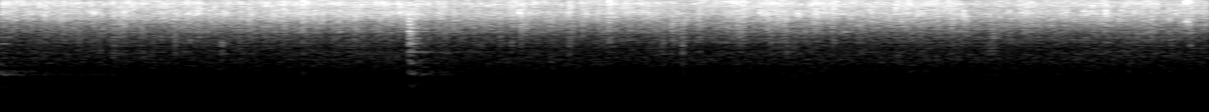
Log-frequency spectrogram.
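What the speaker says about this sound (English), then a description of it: "Get that butter melted." Butter melts on a hot stove burner with a dense, continuous sizzle and fine crackle, loud and even, with one brief clink partway through.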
